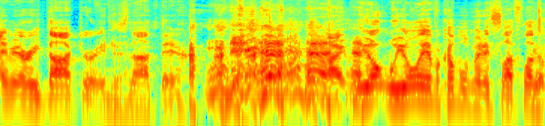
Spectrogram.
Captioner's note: all laugh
